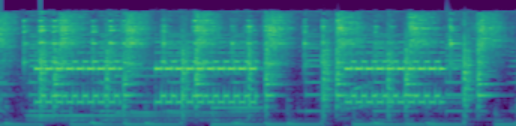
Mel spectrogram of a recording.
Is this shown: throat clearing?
no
